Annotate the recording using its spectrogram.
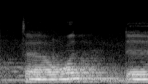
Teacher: taradda, ra-nya kurang tebal sedikit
